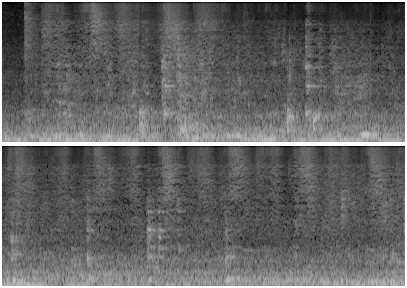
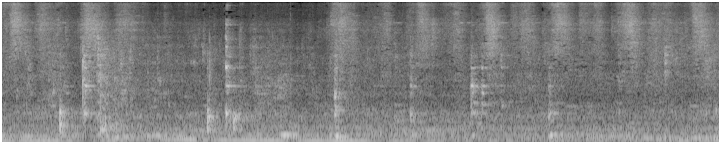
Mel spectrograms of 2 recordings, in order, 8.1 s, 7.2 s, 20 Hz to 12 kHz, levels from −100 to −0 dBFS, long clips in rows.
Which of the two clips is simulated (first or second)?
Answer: first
